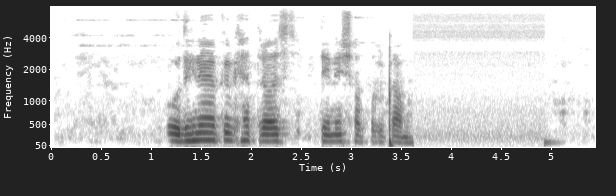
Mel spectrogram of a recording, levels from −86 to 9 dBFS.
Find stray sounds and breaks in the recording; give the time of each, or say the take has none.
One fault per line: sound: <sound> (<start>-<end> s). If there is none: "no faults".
no faults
